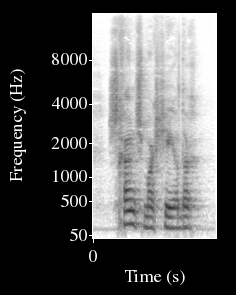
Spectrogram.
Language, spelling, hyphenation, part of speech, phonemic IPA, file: Dutch, schuinsmarcheerder, schuins‧mar‧cheer‧der, noun, /ˈsxœy̯ns.mɑrˌʃeːr.dər/, Nl-schuinsmarcheerder.ogg
- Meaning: lecher (generally male), one with a sexually libertine lifestyle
